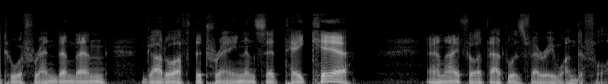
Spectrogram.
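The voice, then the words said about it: Deliberate New York accent. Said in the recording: “I'm trying to sound like a New Yorker while I'm talking to you. ... I am consciously trying to use my old New York accent”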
